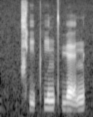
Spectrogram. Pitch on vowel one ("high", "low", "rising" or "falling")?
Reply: low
